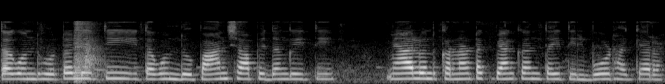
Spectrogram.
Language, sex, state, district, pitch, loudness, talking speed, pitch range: Kannada, female, Karnataka, Dharwad, 250 Hz, -18 LUFS, 160 wpm, 245-260 Hz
